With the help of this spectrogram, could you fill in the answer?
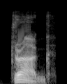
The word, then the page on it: drug: British English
